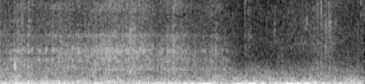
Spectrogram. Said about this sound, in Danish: Åh, oh, det blæser meget her.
